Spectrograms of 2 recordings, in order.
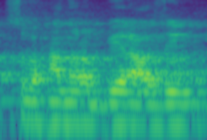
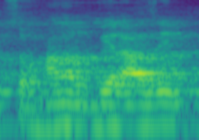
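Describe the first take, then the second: The two takes are said the same way.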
